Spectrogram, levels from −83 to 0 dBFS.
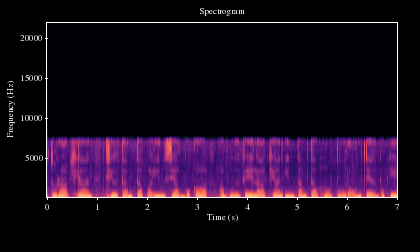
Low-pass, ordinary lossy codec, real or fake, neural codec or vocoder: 7.2 kHz; none; real; none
